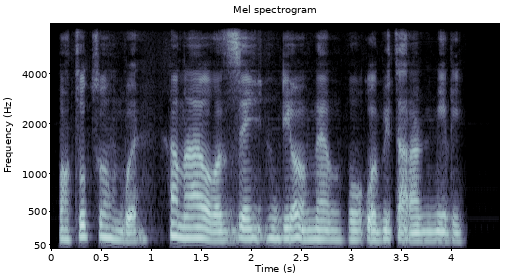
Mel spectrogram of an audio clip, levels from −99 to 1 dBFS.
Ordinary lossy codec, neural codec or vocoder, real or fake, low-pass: none; codec, 16 kHz, 1 kbps, FunCodec, trained on Chinese and English, 50 frames a second; fake; 7.2 kHz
